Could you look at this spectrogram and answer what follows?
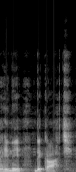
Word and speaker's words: René Descartes: matemático francês certo e tem o nome assim que parece que é fácil de pronunciar né tipo rené descartes né mas se não pode pronunciada dinheiro porque esse nome aqui é o nome francês e você tem que vou mostrar esse nome como se tivesse falando em francês tá então aqui a pronúncia correta e renner de kart ok porque não francesa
